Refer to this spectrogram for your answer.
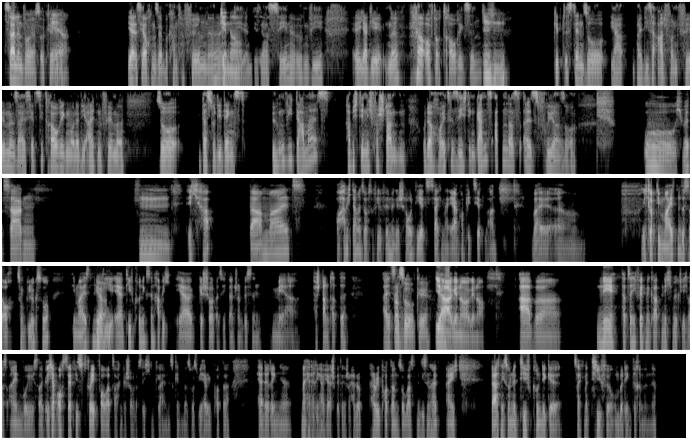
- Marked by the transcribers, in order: laughing while speaking: "ja"; stressed: "ganz"
- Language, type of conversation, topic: German, podcast, Welche Filme schaust du dir heute noch aus nostalgischen Gründen an?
